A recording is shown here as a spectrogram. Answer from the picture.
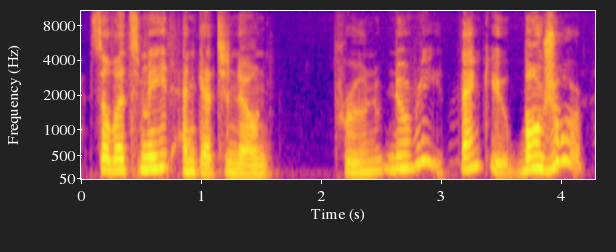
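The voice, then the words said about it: French-accented pronunciation. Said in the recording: “Beautiful accent to tell my name in French.”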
